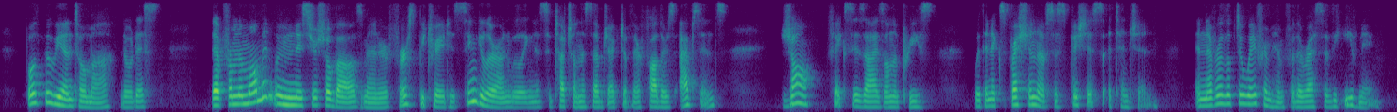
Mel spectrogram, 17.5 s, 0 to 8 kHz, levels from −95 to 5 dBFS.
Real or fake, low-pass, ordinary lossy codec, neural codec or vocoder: fake; 7.2 kHz; Opus, 24 kbps; codec, 24 kHz, 0.9 kbps, DualCodec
